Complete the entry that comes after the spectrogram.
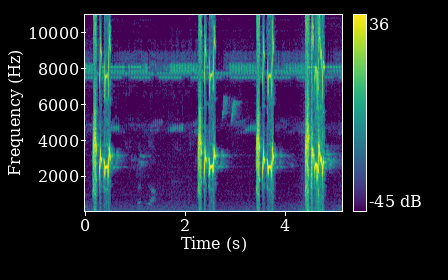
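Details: Golden-fronted leafbird (kutilang emas) in energetic full song, giving four sharp, bright double-noted bursts separated by one to two second pauses, with a thin continuous high tone running underneath.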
